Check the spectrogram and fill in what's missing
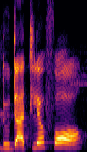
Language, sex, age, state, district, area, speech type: Goan Konkani, female, 18-30, Goa, Murmgao, urban, spontaneous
